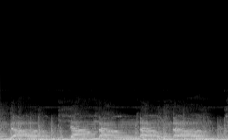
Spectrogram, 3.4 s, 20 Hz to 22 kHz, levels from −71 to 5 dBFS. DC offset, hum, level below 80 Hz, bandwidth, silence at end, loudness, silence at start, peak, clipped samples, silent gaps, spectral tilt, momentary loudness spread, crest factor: under 0.1%; none; -18 dBFS; 5.6 kHz; 0 s; -13 LUFS; 0 s; 0 dBFS; under 0.1%; none; -9 dB/octave; 2 LU; 12 dB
